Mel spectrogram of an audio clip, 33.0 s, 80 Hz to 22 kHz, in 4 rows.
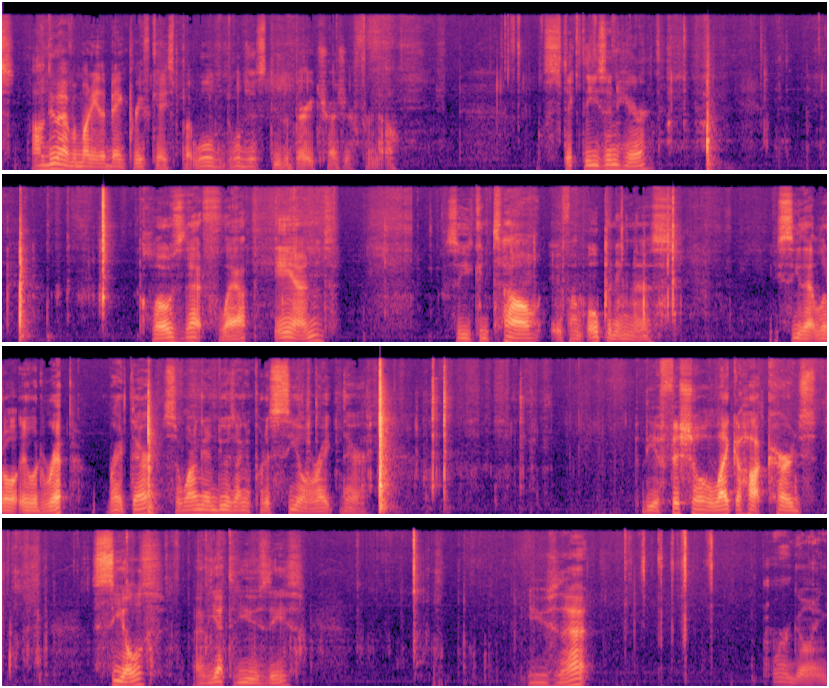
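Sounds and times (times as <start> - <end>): man speaking: 0.0 - 4.0, 5.4 - 6.6, 9.6 - 11.7, 12.7 - 15.0, 16.0 - 20.2, 22.8 - 24.7, 25.6 - 27.8, 30.0 - 30.7, 32.4 - 33.0.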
